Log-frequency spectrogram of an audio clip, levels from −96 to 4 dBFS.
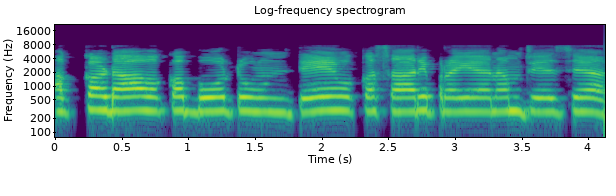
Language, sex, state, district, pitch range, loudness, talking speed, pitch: Telugu, male, Andhra Pradesh, Anantapur, 275-290 Hz, -14 LUFS, 85 wpm, 285 Hz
